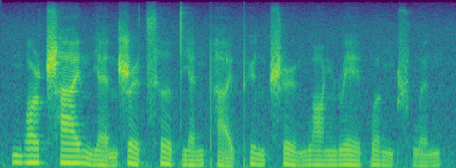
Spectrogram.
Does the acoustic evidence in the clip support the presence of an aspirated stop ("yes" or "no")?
yes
